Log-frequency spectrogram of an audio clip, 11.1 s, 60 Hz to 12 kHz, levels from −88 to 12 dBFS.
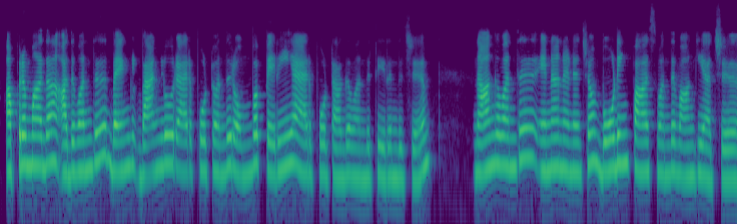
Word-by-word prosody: அப்பறமா 245 Hz, +3 st, +4 dB, 0.2 s
தான் 260 Hz, 0 st, +4 dB
அது 200 Hz, +1 st, +1 dB
வந்து 225 Hz, +4 st, 0 dB, 0.2 s
பேங்கல் 215 Hz, +1 st, +1 dB
பேங்ளூர் 225 Hz, +5 st, +1 dB
ஏர்போட் 210 Hz, +1 st, -4 dB
வந்து 200 Hz, +3 st, -2 dB
ரொம்ப 200 Hz, +5 st, +1 dB
பெரிய 215 Hz, +4 st, 0 dB, 0.2 s
ஏர்போடாக 195 Hz, -2 st, -3 dB
வந்துட்டு 180 Hz, +1 st, -7 dB
இருந்துச்சு. 180 Hz, -1 st, -6 dB, 0.9 s
நாங்க 220 Hz, +4 st, +4 dB
வந்து 235 Hz, +4 st, -1 dB, 0.3 s
என்ன 220 Hz, +2 st, +1 dB
நெனச்சோம். 210 Hz, +4 st, -1 dB
போடிங் 245 Hz, +4 st, +2 dB
பாஸ் 210 Hz, 0 st, +1 dB
வந்து 195 Hz, +1 st, -4 dB
வாங்கியாச்சு. 185 Hz, -2 st, -3 dB
210 Hz, 115 wpm, -23 LUFS, 195-230 Hz, 0.9 s, அப்பறமா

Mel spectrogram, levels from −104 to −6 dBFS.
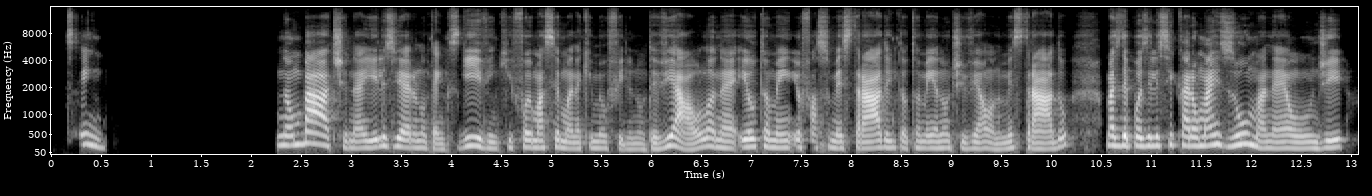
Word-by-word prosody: Sim. 230 Hz, -9 st, -6 dB, 1.7 s
Não 230 Hz, +1 st, -1 dB
bate, 245 Hz, -10 st, +6 dB
né, 165 Hz, 0 st, -4 dB
e 170 Hz, -, 0 dB
eles 205 Hz, +1 st, 0 dB
vieram 180 Hz, -4 st, +1 dB
no 170 Hz, -1 st, -5 dB
Thanksgiving, 160 Hz, +6 st, -3 dB
que 175 Hz, +4 st, -11 dB
foi 180 Hz, +1 st, -3 dB
uma 170 Hz, -1 st, 0 dB
semana 165 Hz, -4 st, -3 dB
que 150 Hz, +3 st, -10 dB
meu 160 Hz, -1 st, -6 dB
filho 135 Hz, -3 st, -10 dB
não 135 Hz, -2 st, -10 dB
teve 150 Hz, -, 0 dB
aula, 180 Hz, +3 st, +2 dB
né, 165 Hz, -4 st, -1 dB
eu 190 Hz, +1 st, +3 dB
também 175 Hz, -3 st, -2 dB
eu 185 Hz, -, -3 dB
faço 175 Hz, 0 st, -9 dB
mestrado, 160 Hz, +1 st, +4 dB
então, 170 Hz, -1 st, -6 dB
também, 160 Hz, -1 st, -5 dB
eu 160 Hz, -, -4 dB
não 165 Hz, 0 st, -4 dB
tive 155 Hz, -1 st, -7 dB
aula 155 Hz, -1 st, -4 dB
no 135 Hz, -, -7 dB
mestrado, 145 Hz, -, +2 dB, 0.4 s
mas 230 Hz, -1 st, +3 dB
depois 220 Hz, -2 st, +4 dB
eles 220 Hz, 0 st, 0 dB
ficaram 220 Hz, -3 st, +1 dB
mais 220 Hz, -1 st, +2 dB
1, 240 Hz, -8 st, +2 dB
né, 160 Hz, 0 st, -2 dB
onde, 160 Hz, +4 st, -1 dB
170 Hz, 190 wpm, -23 LUFS, 160-210 Hz, 1.7 s, bate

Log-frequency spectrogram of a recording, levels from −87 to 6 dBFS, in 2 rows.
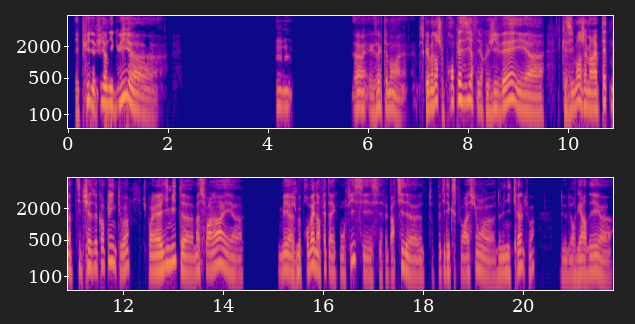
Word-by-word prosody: Et 105 Hz, -, -4 dB
puis, 185 Hz, -, +2 dB
de 150 Hz, -, +4 dB
fil 175 Hz, +4 st, 0 dB
en 165 Hz, -, +6 dB
aiguille, 175 Hz, -, +5 dB
heu 110 Hz, -, 0 dB, 2.4 s
Mmh 150 Hz, -1 st, -5 dB, 0.2 s
mh. -, -, -22 dB, 1.2 s
Ouais, -, -, -9 dB
ouais 135 Hz, -2 st, -2 dB
exactement 135 Hz, +1 st, -2 dB
ouais, 100 Hz, -, -5 dB, 0.4 s
parce -, -, -3 dB
que -, -, +2 dB
là 135 Hz, -, +8 dB
maintenant 150 Hz, +6 st, +5 dB
je -, -, +2 dB
prends 175 Hz, -, +1 dB
plaisir, 190 Hz, -2 st, +5 dB
c'est-à-dire 130 Hz, -5 st, -6 dB
que 125 Hz, -, -5 dB
j'y 130 Hz, +3 st, +1 dB
vais 160 Hz, +6 st, +4 dB
et 125 Hz, -2 st, 0 dB
heu, 115 Hz, -1 st, 0 dB, 0.4 s
quasiment 135 Hz, +9 st, +2 dB
j'amènerais 135 Hz, -3 st, +5 dB
peut-être 175 Hz, -1 st, +2 dB
ma 140 Hz, -3 st, 0 dB
petite 145 Hz, -1 st, -7 dB
chaise 160 Hz, -2 st, +5 dB
de 155 Hz, -, -3 dB
camping, 180 Hz, +2 st, -1 dB
tu 135 Hz, -, -9 dB
vois? 140 Hz, +4 st, -1 dB, 0.3 s
Je -, -, -13 dB
pourrais 130 Hz, -1 st, -1 dB
à -, -, +3 dB
la -, -, +6 dB
limite, 175 Hz, +4 st, 0 dB
heu, 120 Hz, -3 st, -1 dB
m'asseoir 140 Hz, +2 st, 0 dB
là 175 Hz, +2 st, +3 dB
et 135 Hz, -4 st, -6 dB
heu, 120 Hz, -, -6 dB, 0.9 s
mais 135 Hz, +3 st, -2 dB
heu, 125 Hz, -, 0 dB
je 125 Hz, -, -6 dB
me 130 Hz, -, -2 dB
promène 165 Hz, +5 st, +2 dB
en -, -, +2 dB
fait 160 Hz, -3 st, -5 dB
avec 120 Hz, -2 st, -5 dB
mon 120 Hz, -1 st, -10 dB
fils 210 Hz, -, -1 dB
et 115 Hz, -2 st, -7 dB
ça 105 Hz, -1 st, -5 dB
fait 120 Hz, +5 st, -15 dB
partie 155 Hz, -, -1 dB
de 135 Hz, -, -1 dB
notre 110 Hz, -3 st, -9 dB
petite 130 Hz, +1 st, -8 dB
exploration, 120 Hz, -3 st, -3 dB
heu, -, -, -16 dB
dominicale, 120 Hz, +7 st, -3 dB
tu 130 Hz, -, -15 dB
vois? 140 Hz, -, -10 dB, 0.5 s
De 110 Hz, -1 st, -13 dB
de 110 Hz, -, -13 dB
regarder, 115 Hz, +3 st, -3 dB
heu 110 Hz, -3 st, -5 dB
135 Hz, 200 wpm, -25 LUFS, 120-155 Hz, 2.4 s, là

